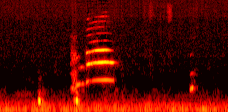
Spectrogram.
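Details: A domestic cat named Moose, indoors late at night, answers its owner with a single drawn-out meow that rises and then falls; soft thuds come before it, with a quiet room around it.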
